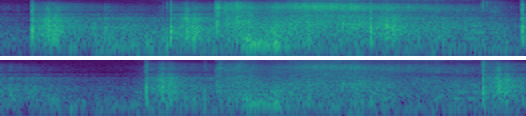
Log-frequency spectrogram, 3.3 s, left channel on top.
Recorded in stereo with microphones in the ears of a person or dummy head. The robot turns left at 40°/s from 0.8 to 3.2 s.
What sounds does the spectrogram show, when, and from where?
1.3 s a splash: 65° left, 0.8 m; by 3.2 s 10° right, 0.8 m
